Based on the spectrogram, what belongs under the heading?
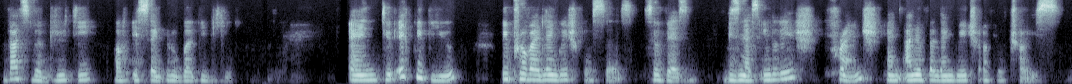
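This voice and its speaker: A woman with a slightly husky, lowish voice presents an online information session. She moves through her slides in a steady, prepared way and hands over to the next speaker. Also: a little slow, rough recording. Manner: scripted, calls for the next slide.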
